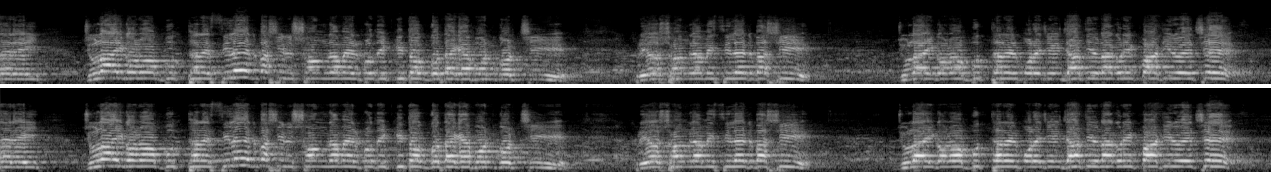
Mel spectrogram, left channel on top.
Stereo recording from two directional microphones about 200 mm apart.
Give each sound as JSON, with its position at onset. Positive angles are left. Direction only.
{"t": 0.0, "sound": "a sound", "side_deg": 30}
{"t": 0.8, "sound": "a man's voice", "side_deg": 30}
{"t": 9.1, "sound": "a man's voice", "side_deg": 30}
